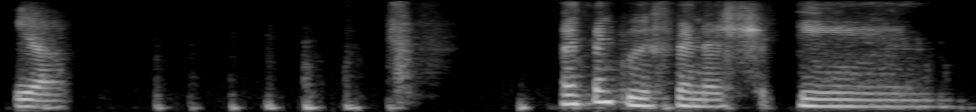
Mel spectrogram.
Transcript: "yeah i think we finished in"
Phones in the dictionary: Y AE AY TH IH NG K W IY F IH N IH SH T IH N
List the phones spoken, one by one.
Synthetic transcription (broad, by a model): Y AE AY TH IH NG K W IY F IH N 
